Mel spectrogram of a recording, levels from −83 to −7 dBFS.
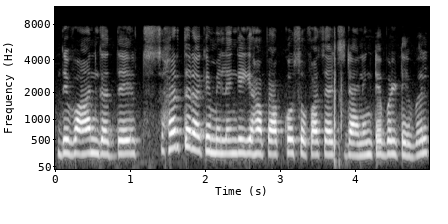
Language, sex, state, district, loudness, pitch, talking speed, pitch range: Hindi, female, Haryana, Rohtak, -14 LUFS, 245 Hz, 180 wpm, 230-250 Hz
